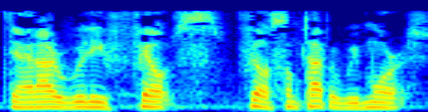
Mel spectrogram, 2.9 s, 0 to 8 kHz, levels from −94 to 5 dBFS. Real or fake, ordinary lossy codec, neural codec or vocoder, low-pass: real; MP3, 24 kbps; none; 7.2 kHz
